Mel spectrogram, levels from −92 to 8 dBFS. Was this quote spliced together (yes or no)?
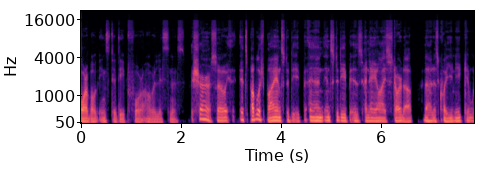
no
